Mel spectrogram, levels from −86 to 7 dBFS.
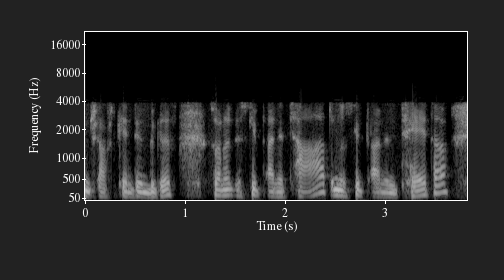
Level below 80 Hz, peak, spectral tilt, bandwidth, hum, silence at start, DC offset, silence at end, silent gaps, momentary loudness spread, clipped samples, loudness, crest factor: -64 dBFS; -14 dBFS; -8.5 dB/octave; 4.6 kHz; none; 0 s; under 0.1%; 0 s; none; 4 LU; under 0.1%; -29 LUFS; 16 dB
